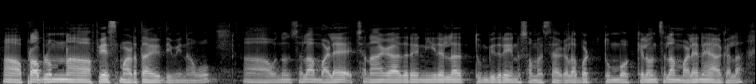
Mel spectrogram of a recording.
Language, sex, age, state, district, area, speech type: Kannada, male, 18-30, Karnataka, Chitradurga, rural, spontaneous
